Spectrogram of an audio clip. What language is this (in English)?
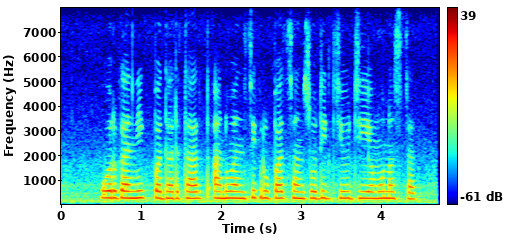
Marathi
